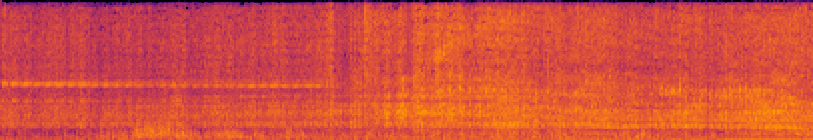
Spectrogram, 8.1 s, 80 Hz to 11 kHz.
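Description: Off-road 4x4 competition vehicle's engine working hard, rough and uneven at first, then settling about halfway through into a held rev that climbs slightly in pitch.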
